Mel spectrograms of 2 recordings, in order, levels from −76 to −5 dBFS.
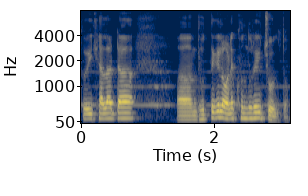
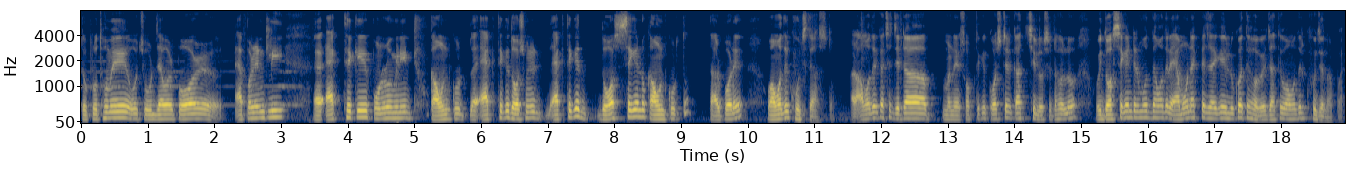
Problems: constant background noise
